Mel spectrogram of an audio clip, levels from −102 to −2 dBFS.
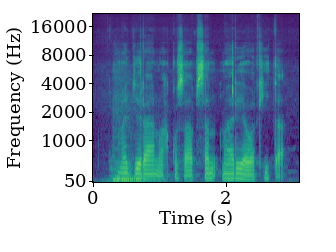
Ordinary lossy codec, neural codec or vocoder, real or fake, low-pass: none; vocoder, 44.1 kHz, 128 mel bands every 512 samples, BigVGAN v2; fake; none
